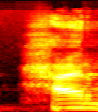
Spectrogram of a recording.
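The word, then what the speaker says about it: ح: পরবর্তী হরফ আমরা যেটা শিখব সেটা হলো হা। হায়ের মধ্যে কোনো নোক্তা আমরা দেখতে পাচ্ছি না। হা হরফটি কীভাবে উচ্চারিত হবে? হা হরফটি উচ্চারিত হবে কণ্ঠনালীর মধ্যখান হতে। গলা চিপে ধরে আপনি উচ্চারণ করুন।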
